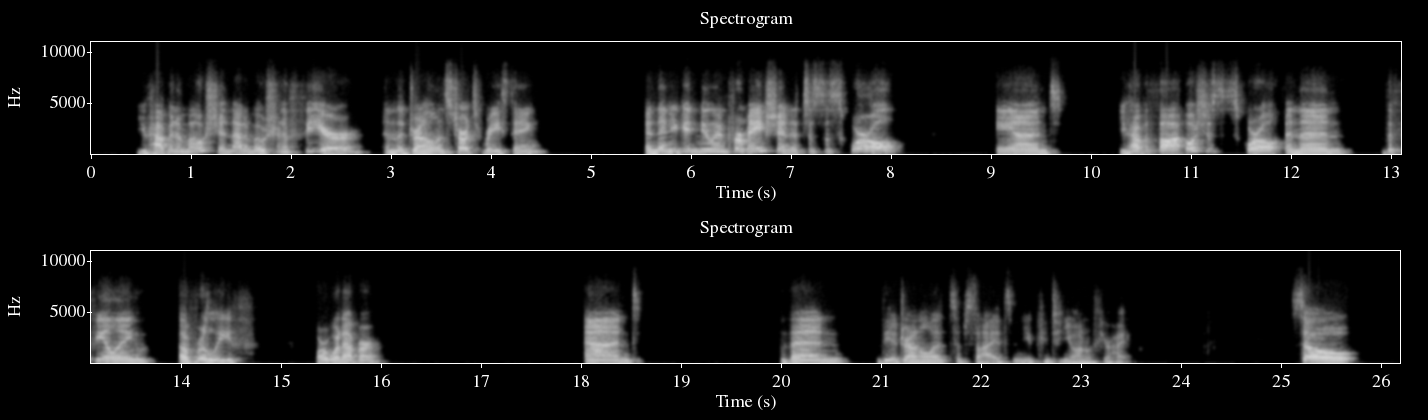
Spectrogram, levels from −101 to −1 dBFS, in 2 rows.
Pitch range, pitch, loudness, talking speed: 185-235 Hz, 205 Hz, -22 LUFS, 125 wpm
